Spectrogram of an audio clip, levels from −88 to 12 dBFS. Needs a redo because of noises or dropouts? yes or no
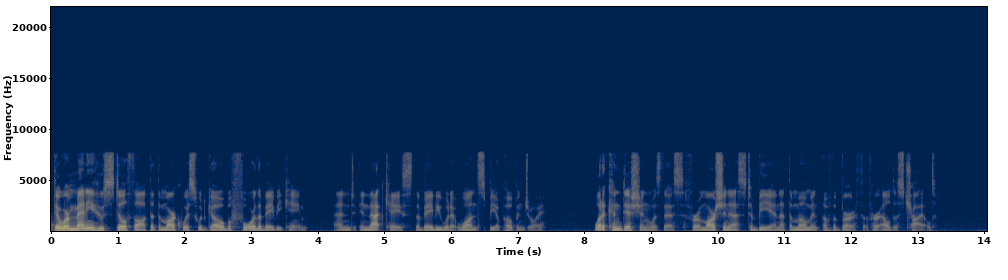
no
